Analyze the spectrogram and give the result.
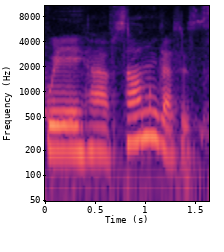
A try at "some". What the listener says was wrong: Some. Very good pronunciation. No, you said it correctly, okay? Like sun, but some.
